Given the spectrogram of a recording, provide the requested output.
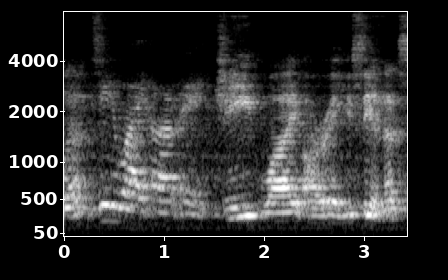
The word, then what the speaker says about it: Gyra: How do you spell that? G-Y-R-A.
